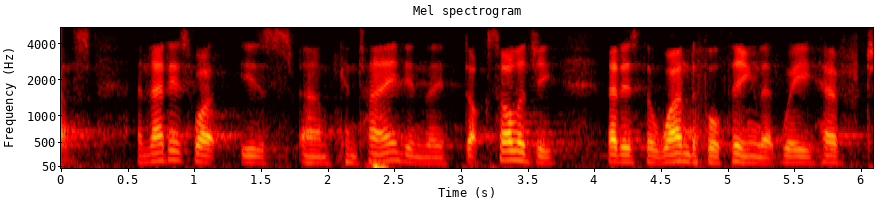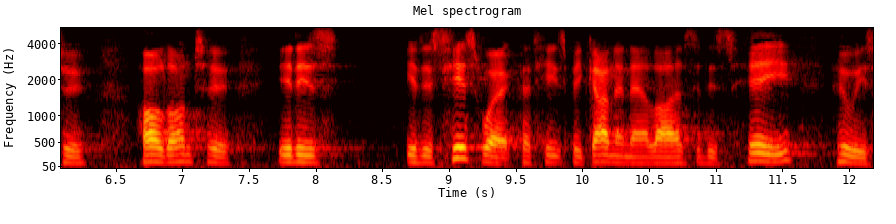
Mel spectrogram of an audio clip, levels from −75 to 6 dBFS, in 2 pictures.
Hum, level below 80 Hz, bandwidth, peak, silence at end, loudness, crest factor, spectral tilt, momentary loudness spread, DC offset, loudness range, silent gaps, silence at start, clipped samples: none; -50 dBFS; 5.4 kHz; -10 dBFS; 0 s; -31 LUFS; 20 dB; -7 dB/octave; 13 LU; under 0.1%; 3 LU; none; 0 s; under 0.1%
